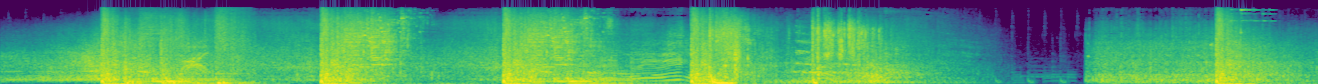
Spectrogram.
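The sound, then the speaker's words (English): Gunfire from a gun in a video game. Several loud, sharp shots each trail off into a long, crashing decay, and a near-silent gap comes before the final bursts. “Now I can show you guys the gun. Damn, I missed.”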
